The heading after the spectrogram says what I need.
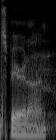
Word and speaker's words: Spyridon: was yeah same spot spyridon there's no spiders on spirit on nope no spirits on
